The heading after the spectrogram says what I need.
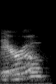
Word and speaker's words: Aero: pronounce this the arrow Arrow yeah Arrow just like Aerosmith it's a 100 sustainably sourced cocoa it's 42 grams of milk chocolate 120 calories so here's here's the big thing with arrow bars it's you you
